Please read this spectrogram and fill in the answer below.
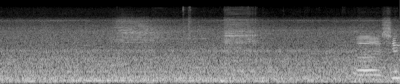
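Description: Single-phase capacitor-run induction motor running steadily on the bench, with a continuous hum and whir. It is turning clockwise after its main-winding leads were reversed.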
